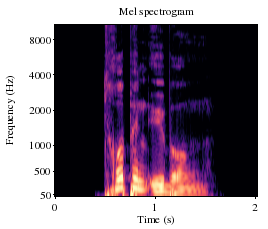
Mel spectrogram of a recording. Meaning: military exercise
- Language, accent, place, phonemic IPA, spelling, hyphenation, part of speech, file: German, Germany, Berlin, /ˈtʁʊpənˌyːbʊŋ/, Truppenübung, Trup‧pen‧ü‧bung, noun, De-Truppenübung.ogg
